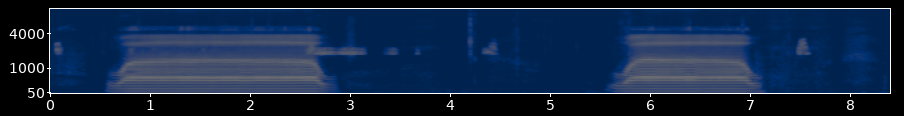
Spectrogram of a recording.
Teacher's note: ওয়াটা উচ্চারণ কিভাবে হবে, আপনার দুই ঠোঁট কি হবে, গোল হবে। গোল করবেন, গোল করে উচ্চারণ করবেন, ওয়াও, ওয়াও।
